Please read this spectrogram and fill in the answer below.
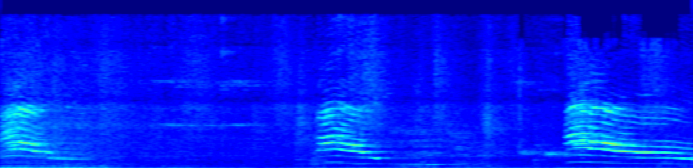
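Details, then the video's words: Pet cat giving loud, clear meows that slide downward in pitch, three calls within five seconds, over a low humming background. "my cat original sound and reaction"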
